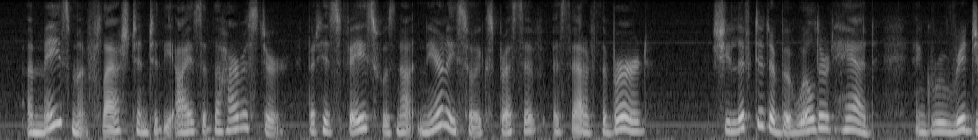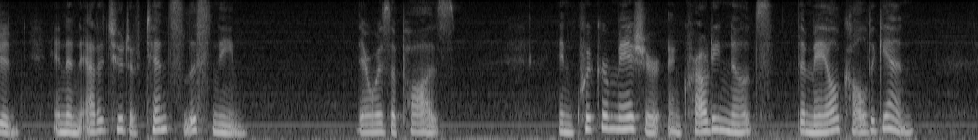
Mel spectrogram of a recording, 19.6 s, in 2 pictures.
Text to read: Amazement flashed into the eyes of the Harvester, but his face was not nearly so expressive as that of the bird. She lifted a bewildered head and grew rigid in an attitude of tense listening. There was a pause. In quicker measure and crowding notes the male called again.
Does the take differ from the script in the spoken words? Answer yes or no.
no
